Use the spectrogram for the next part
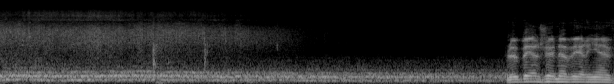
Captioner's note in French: Sifflement du vent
